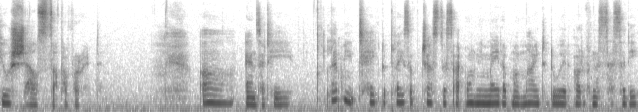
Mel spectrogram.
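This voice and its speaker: Soft-spoken, the speaker talks with a non-native accent. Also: moderate pace. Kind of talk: fairy tale reading.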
